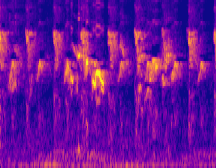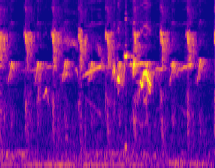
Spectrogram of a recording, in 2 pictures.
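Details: A red-whiskered bulbul sunbathing chatters continuously in bright, scratchy chirps and short warbled phrases, about one burst every half second, with a faint low hum underneath.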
